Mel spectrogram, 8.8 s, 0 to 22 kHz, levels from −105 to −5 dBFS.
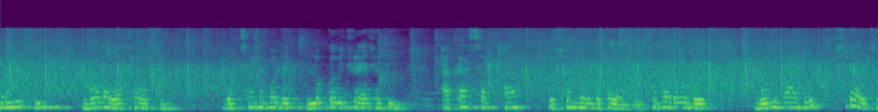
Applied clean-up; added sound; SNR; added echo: none; Applause; 11 dB; reverberation time 0.3 s.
